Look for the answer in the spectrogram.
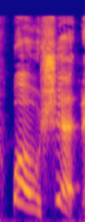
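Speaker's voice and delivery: high squeaky startled whoa, mock surprise. Dancers startled when she turns them down, high mock whoa. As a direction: jump in pitch like caught off guard. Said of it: "and they're like".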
